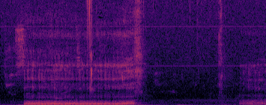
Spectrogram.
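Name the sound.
dog growling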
